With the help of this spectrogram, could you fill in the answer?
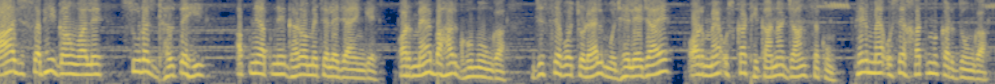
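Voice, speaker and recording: A cartoonish character voice speaks at a fairly slow pace. Faint music plays in the background. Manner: calm, authoritative.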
